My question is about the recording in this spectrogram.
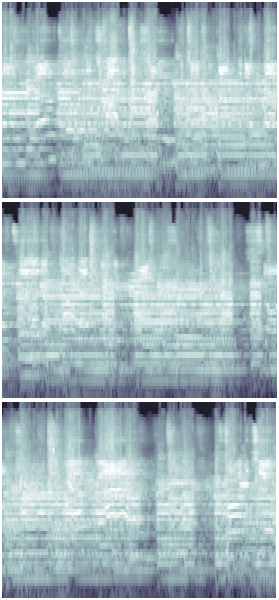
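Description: Live ensemble of many acoustic and electric guitars playing an upbeat pop song together, strumming a steady rhythm.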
